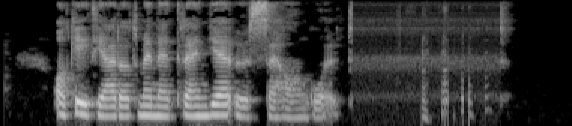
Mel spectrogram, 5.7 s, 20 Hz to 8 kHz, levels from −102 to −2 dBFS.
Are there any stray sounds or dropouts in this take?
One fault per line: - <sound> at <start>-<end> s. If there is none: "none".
- laugh at 3.9-4.9 s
